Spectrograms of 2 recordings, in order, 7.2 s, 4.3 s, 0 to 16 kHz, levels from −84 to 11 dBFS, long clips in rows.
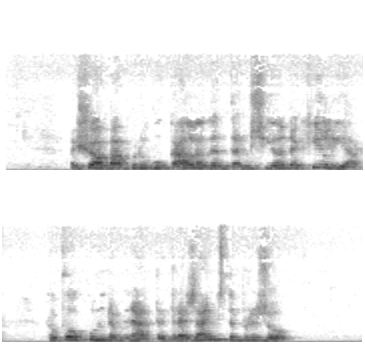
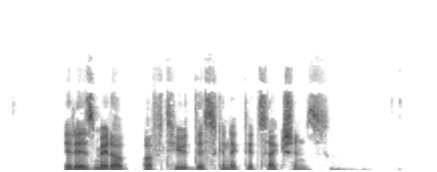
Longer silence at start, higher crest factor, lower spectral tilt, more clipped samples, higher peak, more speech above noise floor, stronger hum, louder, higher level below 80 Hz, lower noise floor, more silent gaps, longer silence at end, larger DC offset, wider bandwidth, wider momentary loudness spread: about the same, 0.7 s vs 0.6 s; about the same, 18 dB vs 22 dB; first, -5 dB/octave vs -2.5 dB/octave; neither; about the same, -6 dBFS vs -4 dBFS; second, 32 dB vs 59 dB; neither; about the same, -23 LUFS vs -22 LUFS; first, -52 dBFS vs -60 dBFS; second, -54 dBFS vs -83 dBFS; neither; second, 0.75 s vs 1.1 s; neither; about the same, 11.5 kHz vs 10.5 kHz; about the same, 9 LU vs 9 LU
